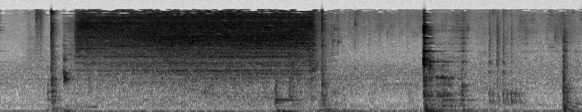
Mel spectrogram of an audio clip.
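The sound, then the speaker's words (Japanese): Tap water runs steadily for a couple of seconds while wash-free rice is lightly rinsed, then stops, followed by a few clinks and knocks; no talk. “米、軽く洗う。無洗米のくせに軽く洗うか。”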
